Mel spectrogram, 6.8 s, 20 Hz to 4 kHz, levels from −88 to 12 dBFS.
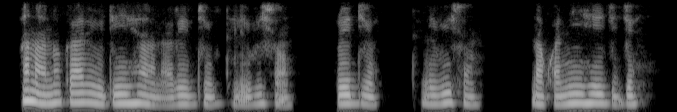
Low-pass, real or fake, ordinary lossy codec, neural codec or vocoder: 3.6 kHz; real; Opus, 24 kbps; none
